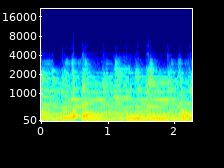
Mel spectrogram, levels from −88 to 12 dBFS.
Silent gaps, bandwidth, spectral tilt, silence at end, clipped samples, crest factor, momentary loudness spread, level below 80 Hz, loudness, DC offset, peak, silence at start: none; 4.3 kHz; -10.5 dB/octave; 0 s; under 0.1%; 14 dB; 3 LU; -42 dBFS; -24 LUFS; under 0.1%; -10 dBFS; 0 s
